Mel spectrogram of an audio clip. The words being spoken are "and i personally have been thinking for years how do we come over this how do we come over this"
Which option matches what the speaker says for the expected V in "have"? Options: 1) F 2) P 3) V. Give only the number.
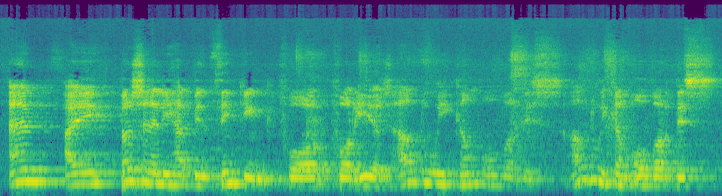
3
